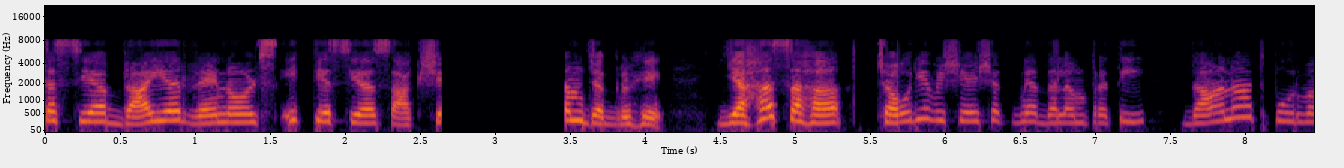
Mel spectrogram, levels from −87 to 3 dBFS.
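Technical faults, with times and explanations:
Throughout, Opus compression: the speech has heavy codec damage, with a rough, grainy, noisy texture and nothing above about 8.1 kHz. This points to a low-rate encode, likely Opus at around 12 kbps in its music (CELT) mode with wideband bandwidth. That mode keeps each band's energy but refills starved bands with folded or noise content instead of leaving holes. Detail turns to grit rather than swirl, and the top of the spectrum is cut away.
1.44 to 1.52 s and 5.68 s to the end, sudden gain jump: the level steps abruptly twice. First it rises by about 12 dB for a brief 80 ms burst before falling back. From 5.68 s it drops by about 8 dB and stays down to the end. Speech and background noise shift together at each step, likely because a digital gain change was applied from one sample to the next with no ramp.
2.64 to 3.47 s, audio dropout to silence: the speech cuts off mid-flow and returns after about 0.83 s. 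The gap is completely dead, with no room tone underneath. That points to the input being lost, likely through a dropped link, a disconnected device or a stray mute, while the recorder kept writing silence. Whatever was spoken in that stretch is gone rather than merely quiet.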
